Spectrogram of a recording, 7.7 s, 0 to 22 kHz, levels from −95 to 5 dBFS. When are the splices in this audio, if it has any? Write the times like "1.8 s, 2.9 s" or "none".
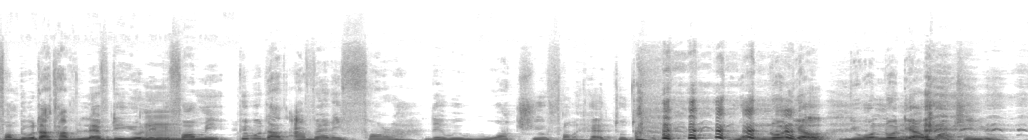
1.8 s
